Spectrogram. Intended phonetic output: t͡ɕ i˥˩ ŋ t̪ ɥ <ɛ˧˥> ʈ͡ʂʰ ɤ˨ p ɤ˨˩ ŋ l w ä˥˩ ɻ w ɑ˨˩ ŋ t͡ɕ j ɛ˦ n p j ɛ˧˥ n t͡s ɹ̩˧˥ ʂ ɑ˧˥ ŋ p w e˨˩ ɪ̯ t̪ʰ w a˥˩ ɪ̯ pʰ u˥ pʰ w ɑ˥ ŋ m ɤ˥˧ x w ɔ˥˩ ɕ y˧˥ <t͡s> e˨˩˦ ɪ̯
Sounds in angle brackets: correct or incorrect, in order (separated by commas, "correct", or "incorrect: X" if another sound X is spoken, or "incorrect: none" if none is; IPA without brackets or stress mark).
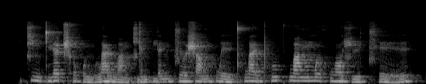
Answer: incorrect: ɛ˥, incorrect: t͡sʰ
